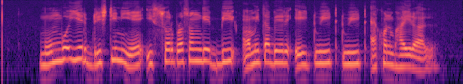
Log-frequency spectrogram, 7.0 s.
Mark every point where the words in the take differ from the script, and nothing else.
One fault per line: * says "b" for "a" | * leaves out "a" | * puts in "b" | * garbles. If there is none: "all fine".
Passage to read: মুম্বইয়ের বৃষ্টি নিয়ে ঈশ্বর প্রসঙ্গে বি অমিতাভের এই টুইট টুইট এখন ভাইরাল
all fine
